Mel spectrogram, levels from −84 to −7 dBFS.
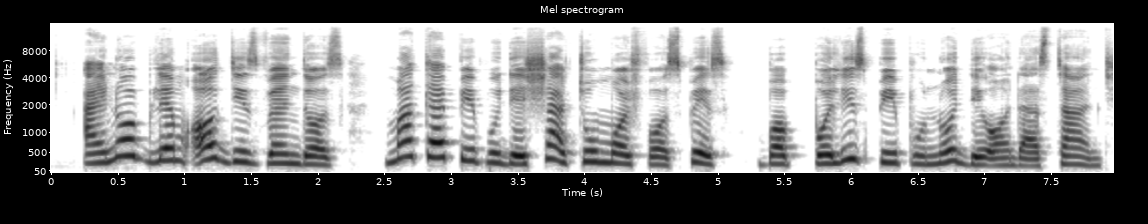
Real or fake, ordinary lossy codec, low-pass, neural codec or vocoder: real; none; 14.4 kHz; none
